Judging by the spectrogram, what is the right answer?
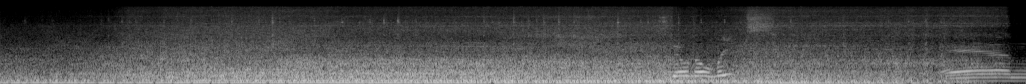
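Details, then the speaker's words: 1979 Chevy C20 big-block square body, off the road about 13 years, first start after installing an electric fuel pump with block-off plate: engine catches, holds a rough lumpy idle, then sags and stalls. Owner will check for fuel in the carburetor. "it died okay try that again hmm there we go dying out almost there keep going keep going there we go made it"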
